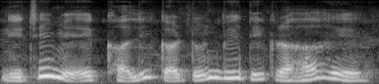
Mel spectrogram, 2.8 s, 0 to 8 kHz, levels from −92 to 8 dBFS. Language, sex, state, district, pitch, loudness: Hindi, male, Arunachal Pradesh, Papum Pare, 180 Hz, -13 LUFS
